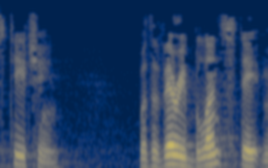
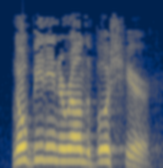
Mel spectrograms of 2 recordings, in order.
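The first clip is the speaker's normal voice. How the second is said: normal talking voice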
